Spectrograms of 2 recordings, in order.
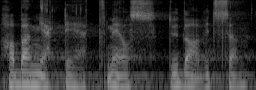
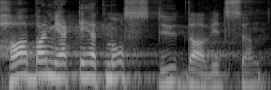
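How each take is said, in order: First: Soft, low, hushed plea; quiet plea. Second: Loud, high plea for mercy; crying out loud. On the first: Acted. Preacher quietly repeating the blind men's cry, hushed. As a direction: say it gently, inwardly. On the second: Retold or imitated. Blind men crying out to Jesus, loud plea. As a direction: call out the blind men's cry, loud. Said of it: "de ropte bare enda høyere".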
